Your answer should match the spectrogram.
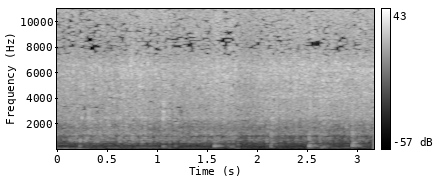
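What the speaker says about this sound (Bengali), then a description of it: "একটুখানি এটাকে ফ্রাই করে নিচ্ছি।" Chopped onion frying in oil with dried chilies and whole cumin, an even sizzle under repeated rhythmic scrapes and taps of a spatula stirring the pan, close and fairly loud, without speech.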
